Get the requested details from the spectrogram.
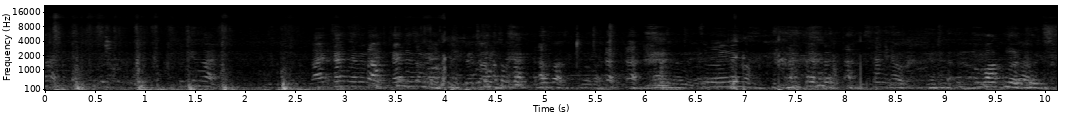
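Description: Bodies thump and scuffle on a padded mat.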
